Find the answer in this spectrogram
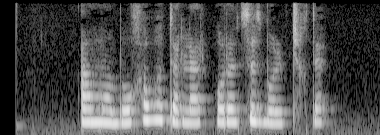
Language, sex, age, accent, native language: Uzbek, female, 18-24, Buxoro, Uzbek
